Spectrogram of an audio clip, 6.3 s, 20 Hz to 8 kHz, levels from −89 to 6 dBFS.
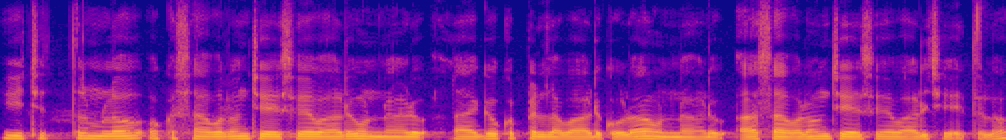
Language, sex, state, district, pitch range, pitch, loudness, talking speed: Telugu, male, Andhra Pradesh, Anantapur, 115-135 Hz, 120 Hz, -15 LUFS, 160 wpm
